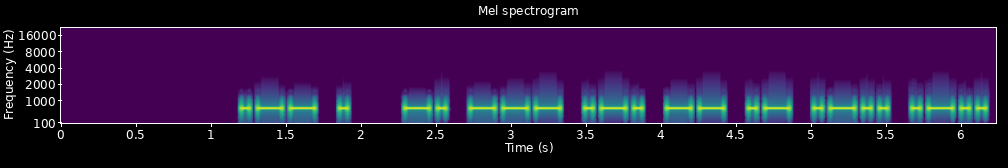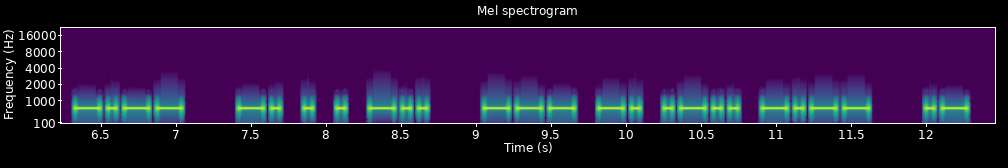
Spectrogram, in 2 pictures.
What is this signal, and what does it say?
Morse code, heard as a keyed tone, about 21 wpm, 700 Hz. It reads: WE NORMALLY NEED ONLY A
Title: Sentences from Top 1000 Words - Review Part 6 - 22wpm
